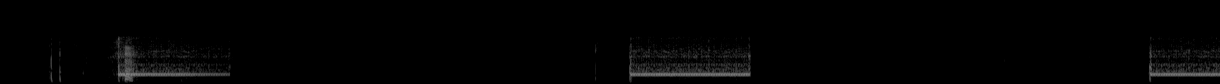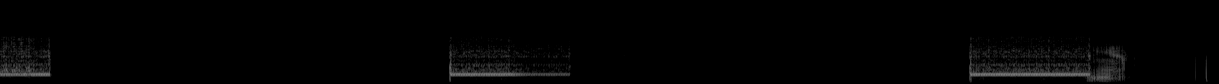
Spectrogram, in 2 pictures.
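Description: A telephone rings unanswered on a call-in radio show, five evenly spaced ring bursts of about a second each with quiet gaps between, fairly loud and with no talk over them.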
